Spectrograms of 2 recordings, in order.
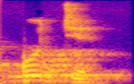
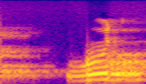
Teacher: بج، اس میں ہماری آواز لوٹے گی، بج، یعنی کہ لاسٹ میں ہم آواز ٹکر کھا کر واپس کو لوٹتی ہوئی محسوس ہوگی تو ہم سمجھ جائیں گے حروف قلقلہ ہے۔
